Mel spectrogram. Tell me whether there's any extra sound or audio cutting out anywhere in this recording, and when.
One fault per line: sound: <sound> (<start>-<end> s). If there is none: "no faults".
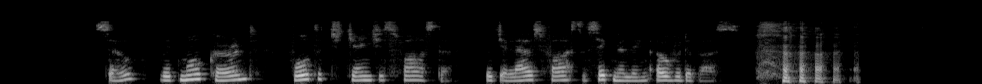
sound: laugh (7.6-8.6 s)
